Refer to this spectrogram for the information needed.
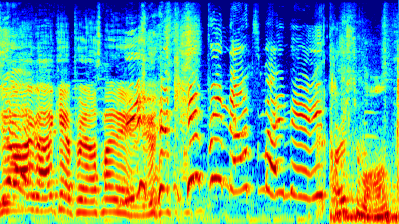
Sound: laughs

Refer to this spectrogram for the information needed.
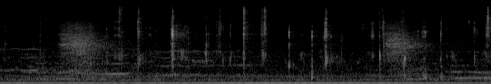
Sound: lady crunches

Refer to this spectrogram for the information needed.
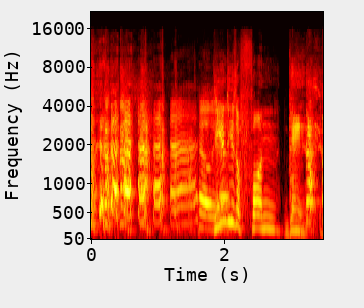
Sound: laughing

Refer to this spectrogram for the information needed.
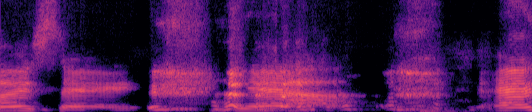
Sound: laughs

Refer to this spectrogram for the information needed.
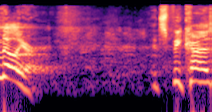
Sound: audience laughs

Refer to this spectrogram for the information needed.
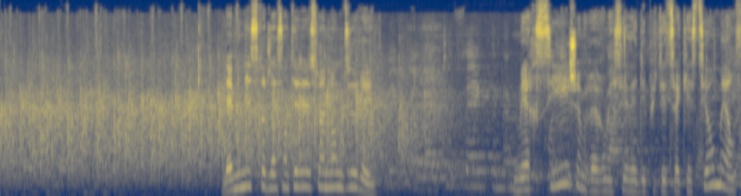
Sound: applause

